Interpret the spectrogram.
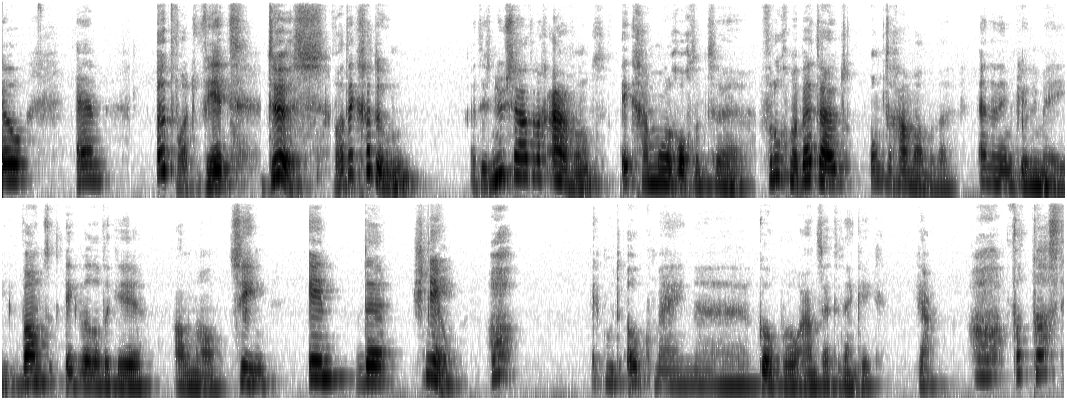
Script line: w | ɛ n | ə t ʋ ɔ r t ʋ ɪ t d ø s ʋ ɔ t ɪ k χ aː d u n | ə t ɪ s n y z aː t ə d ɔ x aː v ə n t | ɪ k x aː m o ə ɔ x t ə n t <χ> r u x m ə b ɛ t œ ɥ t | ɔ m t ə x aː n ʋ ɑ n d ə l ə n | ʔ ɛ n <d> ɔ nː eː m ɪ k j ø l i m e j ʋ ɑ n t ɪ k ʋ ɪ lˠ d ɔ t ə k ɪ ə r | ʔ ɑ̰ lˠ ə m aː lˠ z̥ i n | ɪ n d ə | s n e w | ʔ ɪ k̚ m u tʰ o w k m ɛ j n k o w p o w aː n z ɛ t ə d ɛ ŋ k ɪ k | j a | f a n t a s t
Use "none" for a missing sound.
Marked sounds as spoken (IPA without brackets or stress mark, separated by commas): f, d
